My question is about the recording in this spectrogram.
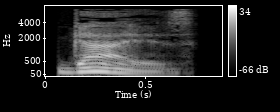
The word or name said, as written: guise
